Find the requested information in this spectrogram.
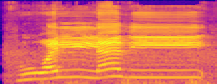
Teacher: هو الذی، ذی پہ جو ہے مد منفصل ہے، حروف مدہ کے بعد حمزہ دوسرے کلمے میں آ گیا ہے تو مد منفصل 4 الفی مد ہیں، 4 الف کے برابر ہم نے اس کو کھینچ کر پڑھنا ہے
